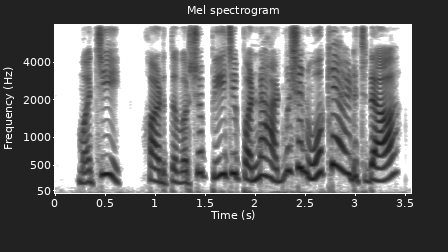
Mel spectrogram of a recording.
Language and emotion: Tamil, happy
